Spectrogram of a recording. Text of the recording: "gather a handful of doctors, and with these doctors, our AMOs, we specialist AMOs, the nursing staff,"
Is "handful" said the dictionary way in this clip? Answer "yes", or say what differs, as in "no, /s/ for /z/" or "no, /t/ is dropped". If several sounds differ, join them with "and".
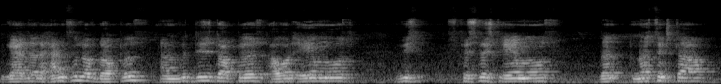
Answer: yes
